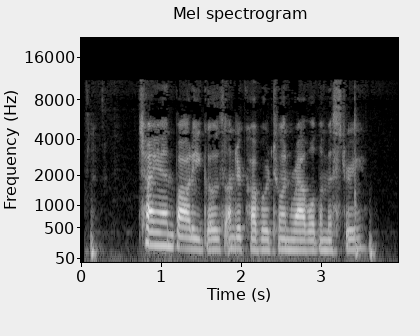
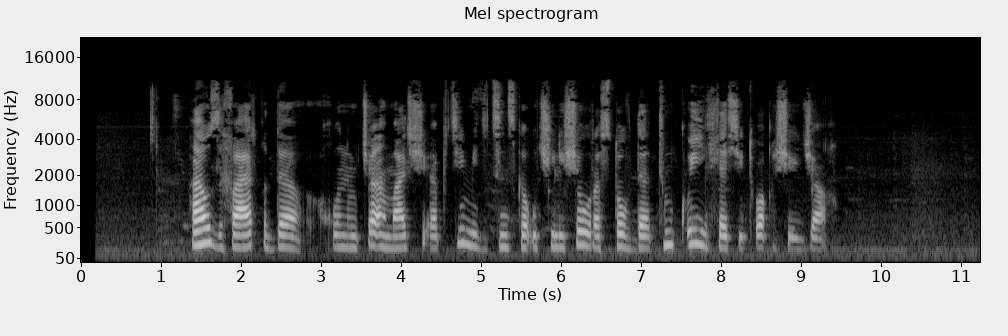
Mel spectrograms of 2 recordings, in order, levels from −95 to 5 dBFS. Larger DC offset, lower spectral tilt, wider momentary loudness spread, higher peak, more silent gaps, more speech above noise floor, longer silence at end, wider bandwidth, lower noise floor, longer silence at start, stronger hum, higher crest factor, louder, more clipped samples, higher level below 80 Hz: neither; first, -6.5 dB/octave vs -3.5 dB/octave; first, 19 LU vs 13 LU; first, 0 dBFS vs -4 dBFS; neither; first, 41 dB vs 34 dB; second, 0.3 s vs 1.95 s; about the same, 11.5 kHz vs 11.5 kHz; about the same, -57 dBFS vs -60 dBFS; second, 0.1 s vs 0.85 s; neither; second, 18 dB vs 24 dB; first, -17 LUFS vs -27 LUFS; neither; first, -48 dBFS vs -68 dBFS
